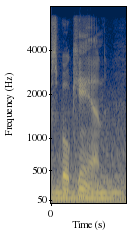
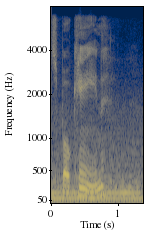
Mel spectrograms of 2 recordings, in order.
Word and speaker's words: Spokane: pick up here is the city of Spokane, which in the intro I called Spokane, which nothing makes you sound like a guy that is not from around here than mispronouncing things.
